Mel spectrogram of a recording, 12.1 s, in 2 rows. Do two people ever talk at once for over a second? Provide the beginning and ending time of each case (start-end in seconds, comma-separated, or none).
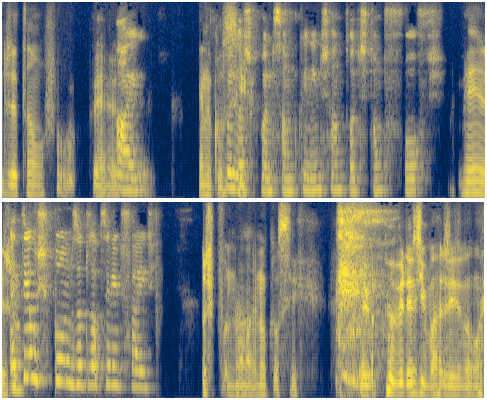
none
